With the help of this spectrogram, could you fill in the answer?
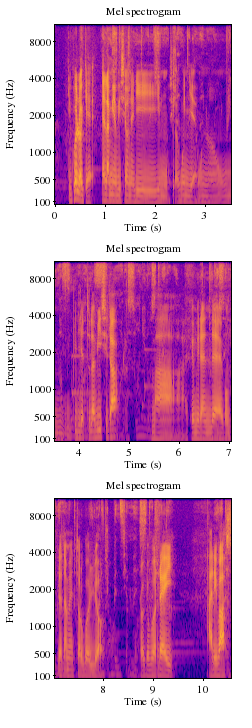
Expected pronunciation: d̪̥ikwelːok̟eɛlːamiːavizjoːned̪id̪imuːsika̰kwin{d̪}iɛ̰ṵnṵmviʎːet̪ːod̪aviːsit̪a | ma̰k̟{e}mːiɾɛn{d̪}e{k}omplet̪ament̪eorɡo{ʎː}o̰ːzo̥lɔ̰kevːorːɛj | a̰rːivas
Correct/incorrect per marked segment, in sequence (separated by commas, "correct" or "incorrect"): correct, correct, correct, correct, correct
